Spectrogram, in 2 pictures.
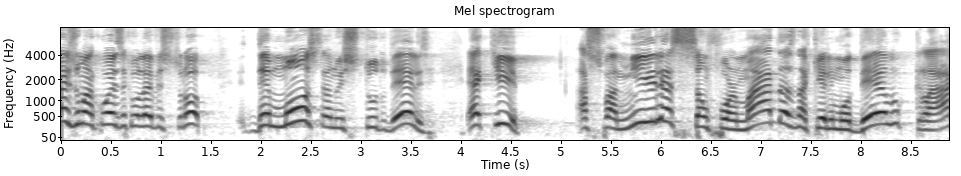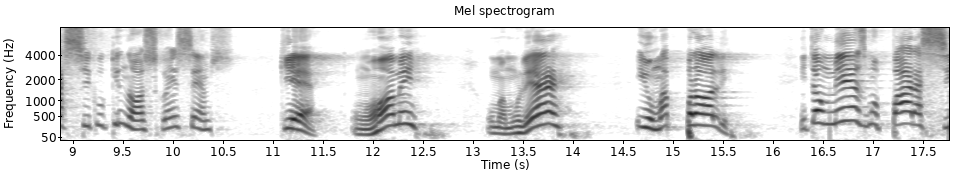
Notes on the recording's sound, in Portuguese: Em nosso Culto de Celebração onde estamos trabalhando como tema o Mês da Família. Na Igreja ABA Curitiba (Transmitido ao vivo).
